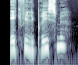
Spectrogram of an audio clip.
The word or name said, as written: ekvilibrisme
